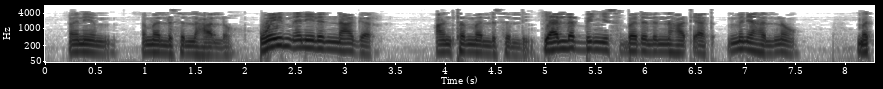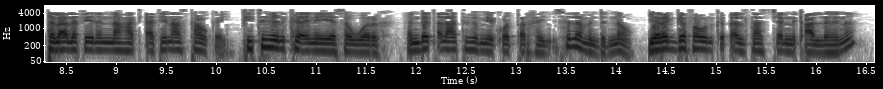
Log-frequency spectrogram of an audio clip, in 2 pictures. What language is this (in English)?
Amharic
